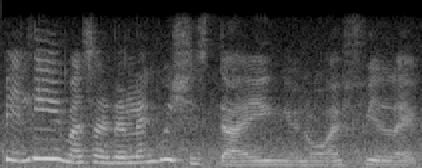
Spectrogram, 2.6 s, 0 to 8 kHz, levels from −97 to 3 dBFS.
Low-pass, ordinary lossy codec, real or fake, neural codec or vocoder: 7.2 kHz; none; real; none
